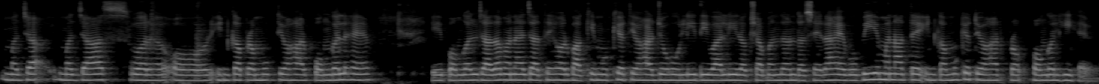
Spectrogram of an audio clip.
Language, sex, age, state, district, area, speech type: Hindi, female, 30-45, Rajasthan, Jodhpur, urban, spontaneous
